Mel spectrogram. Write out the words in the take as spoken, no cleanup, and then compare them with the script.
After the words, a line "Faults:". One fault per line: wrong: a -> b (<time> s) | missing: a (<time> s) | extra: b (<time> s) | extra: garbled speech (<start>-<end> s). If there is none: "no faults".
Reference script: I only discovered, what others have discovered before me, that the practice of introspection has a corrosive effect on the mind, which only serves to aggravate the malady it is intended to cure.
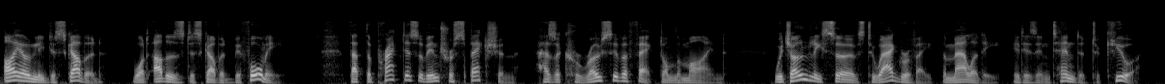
I only discovered, what others discovered before me, that the practice of introspection has a corrosive effect on the mind, which only serves to aggravate the malady it is intended to cure.
Faults:
missing: have (1.9 s)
